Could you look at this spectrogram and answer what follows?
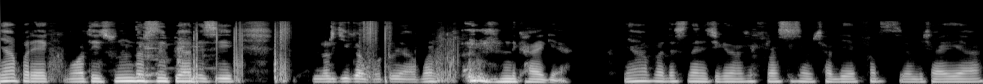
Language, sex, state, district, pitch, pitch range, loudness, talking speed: Hindi, male, Bihar, Supaul, 135 Hz, 130-140 Hz, -16 LUFS, 155 wpm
